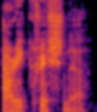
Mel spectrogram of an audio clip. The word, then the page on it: hare krishna: British English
